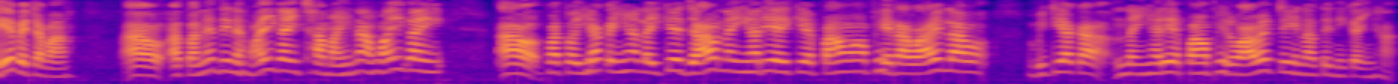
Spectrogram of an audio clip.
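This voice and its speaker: A woman uses a cartoonish character voice, squeaky and extremely high in pitch. She keeps a moderate pace. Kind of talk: comic overacting. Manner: scolding, rustic Awadhi talk.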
